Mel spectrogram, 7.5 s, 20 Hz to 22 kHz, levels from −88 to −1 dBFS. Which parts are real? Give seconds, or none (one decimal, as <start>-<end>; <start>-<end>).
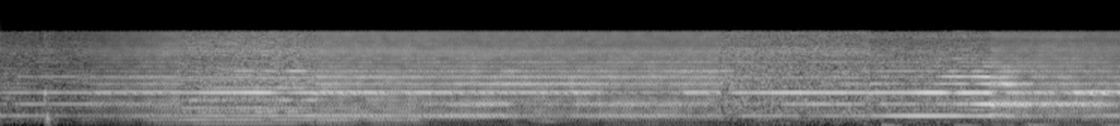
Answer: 0.0-0.6; 1.2-2.1; 4.8-6.6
